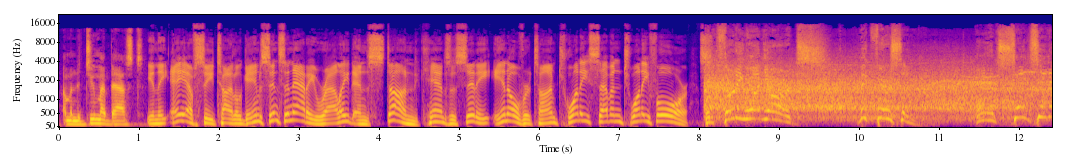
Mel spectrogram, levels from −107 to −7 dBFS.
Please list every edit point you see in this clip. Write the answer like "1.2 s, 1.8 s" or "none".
1.1 s, 8.0 s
